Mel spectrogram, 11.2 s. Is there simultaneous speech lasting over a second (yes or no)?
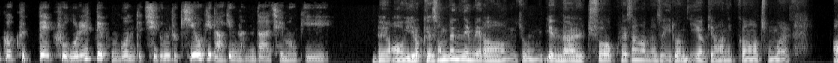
no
